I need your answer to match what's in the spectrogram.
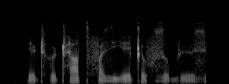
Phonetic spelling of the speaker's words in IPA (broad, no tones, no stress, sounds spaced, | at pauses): e ʈʰ ʊ ʈʰ ɛ tˤ f ʏ z j e t ɽ ʊ f z ʊ b ʏ z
